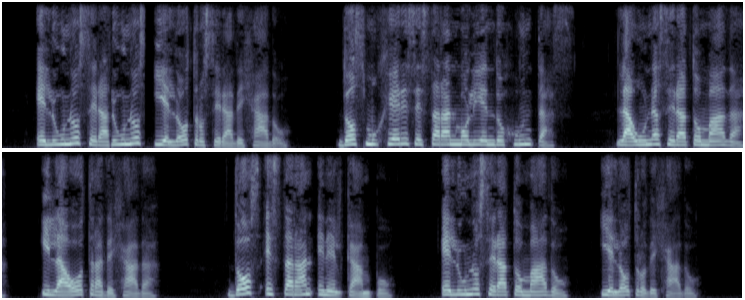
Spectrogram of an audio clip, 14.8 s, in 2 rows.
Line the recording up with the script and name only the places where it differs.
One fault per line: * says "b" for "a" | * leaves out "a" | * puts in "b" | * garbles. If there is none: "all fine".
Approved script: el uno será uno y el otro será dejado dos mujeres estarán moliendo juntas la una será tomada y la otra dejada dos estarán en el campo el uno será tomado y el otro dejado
all fine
